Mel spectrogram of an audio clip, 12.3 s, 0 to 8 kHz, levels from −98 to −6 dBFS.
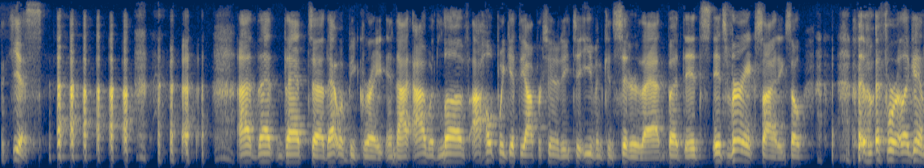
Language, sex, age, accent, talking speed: English, male, 40-59, American, 155 wpm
